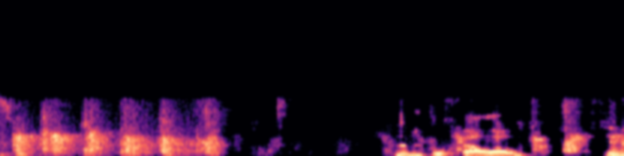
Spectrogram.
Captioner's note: audience cheering; audience applauding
